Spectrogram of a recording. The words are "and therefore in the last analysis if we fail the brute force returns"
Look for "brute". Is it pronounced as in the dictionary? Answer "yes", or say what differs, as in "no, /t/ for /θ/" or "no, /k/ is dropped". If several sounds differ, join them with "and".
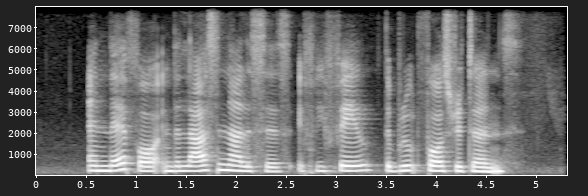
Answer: yes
